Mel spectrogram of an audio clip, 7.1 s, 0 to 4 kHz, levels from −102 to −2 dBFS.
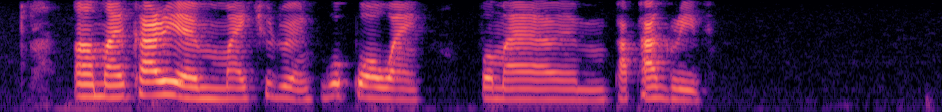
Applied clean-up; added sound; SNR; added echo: none; none; none; none.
